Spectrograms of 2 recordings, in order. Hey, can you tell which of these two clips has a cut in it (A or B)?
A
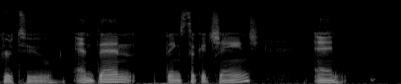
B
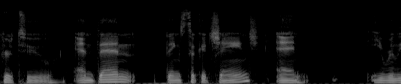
B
